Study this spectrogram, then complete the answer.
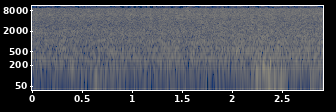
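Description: Heavy rain pours down hard in a stormy setting, a dense, steady hiss of drops striking a surface, with a few heavier splashes toward the end.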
